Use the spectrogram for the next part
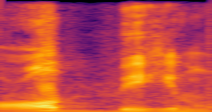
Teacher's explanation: ربہم را کو موٹا ادا کریں گے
